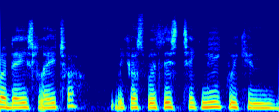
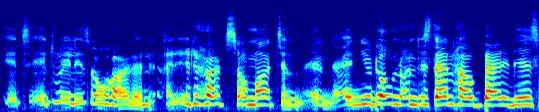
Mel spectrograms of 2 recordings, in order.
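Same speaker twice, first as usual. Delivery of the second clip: high, strained mock whimper from a hurting patient; hammed-up high-pitched complaint; imitating distressed patient; 8 semitones higher, 5 dB louder than usual. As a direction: act out cramping up in pain, pitch pushed way up. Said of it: "she started to do this".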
